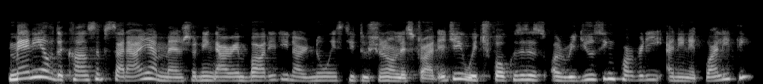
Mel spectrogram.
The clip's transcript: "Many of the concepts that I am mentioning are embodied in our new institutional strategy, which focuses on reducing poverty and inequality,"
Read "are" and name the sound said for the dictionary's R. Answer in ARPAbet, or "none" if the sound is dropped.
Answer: R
